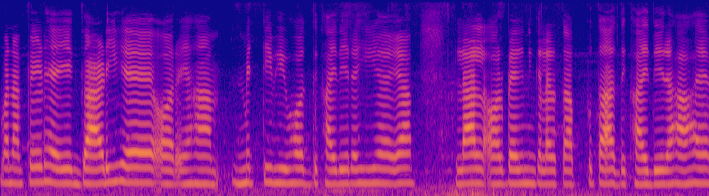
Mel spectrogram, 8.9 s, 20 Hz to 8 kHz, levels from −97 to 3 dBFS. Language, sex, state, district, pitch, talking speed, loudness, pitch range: Hindi, female, Chhattisgarh, Kabirdham, 215 Hz, 185 wpm, -33 LUFS, 210-220 Hz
